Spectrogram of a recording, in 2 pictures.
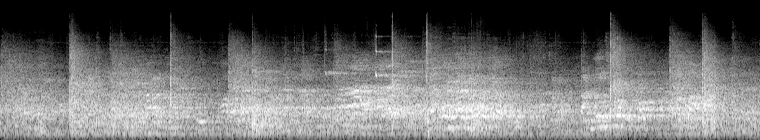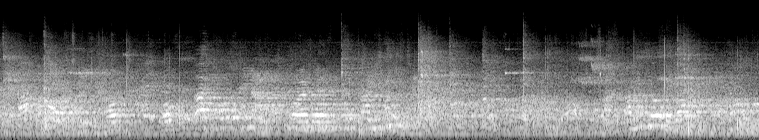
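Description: Men talk and call out in the background.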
